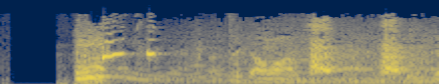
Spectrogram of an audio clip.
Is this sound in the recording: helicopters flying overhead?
no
